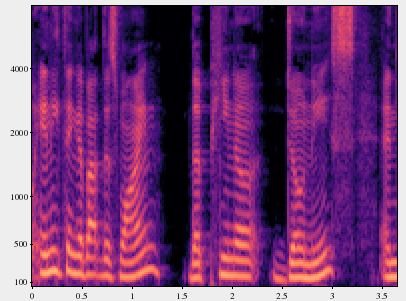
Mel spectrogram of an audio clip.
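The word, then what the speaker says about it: Pineau d'Aunis: So now I don't know anything about this wine, the Pinot d'Aunis, and you do pronounce the S.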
